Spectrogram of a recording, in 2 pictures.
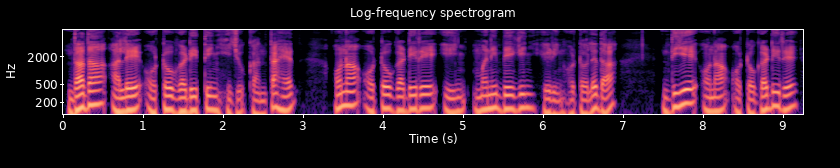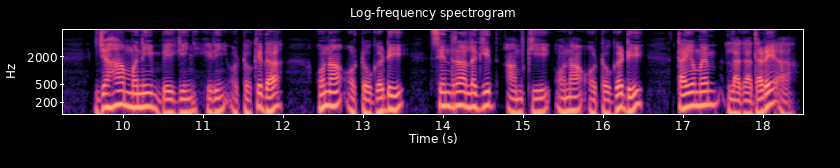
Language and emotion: Santali, neutral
